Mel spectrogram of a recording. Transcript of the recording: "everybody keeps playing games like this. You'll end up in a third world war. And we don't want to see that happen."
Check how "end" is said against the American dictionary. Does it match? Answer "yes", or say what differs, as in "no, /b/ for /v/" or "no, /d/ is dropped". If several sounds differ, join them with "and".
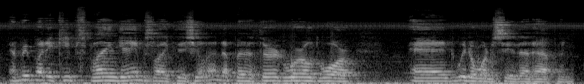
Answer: yes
